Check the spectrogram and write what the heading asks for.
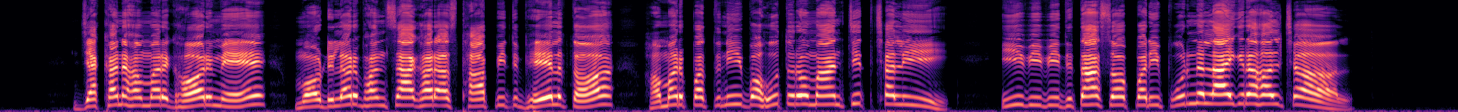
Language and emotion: Maithili, happy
